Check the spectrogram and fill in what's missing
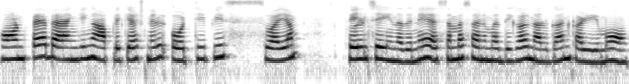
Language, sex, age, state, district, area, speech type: Malayalam, female, 45-60, Kerala, Kozhikode, urban, read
